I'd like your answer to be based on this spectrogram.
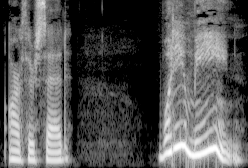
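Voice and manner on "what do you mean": higher, louder alarmed question. A narrator's reading. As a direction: ask it in rising panic. Daughter panicking on the phone.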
